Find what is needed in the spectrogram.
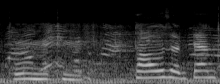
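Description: Children's voices talking and calling out in short, high-pitched phrases, with a brief pause about a second in.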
